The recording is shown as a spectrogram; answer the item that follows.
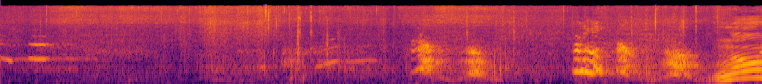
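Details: Dogue de Bordeaux dogs at an amateur breeding kennel, Les Dogues de Plaine, barking in loud, sharp bursts in the second half, ending in a rising whine, while a woman speaks Italian telling them to stop the racket.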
